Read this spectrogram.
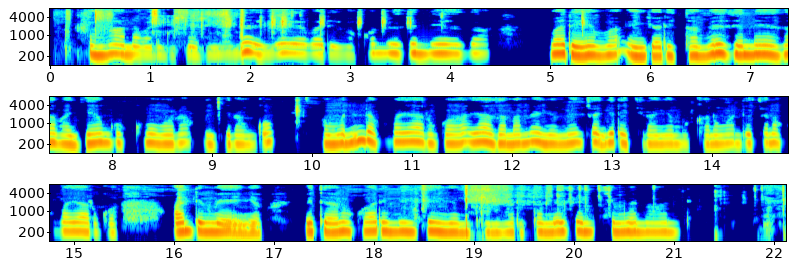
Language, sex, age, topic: Kinyarwanda, female, 18-24, health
